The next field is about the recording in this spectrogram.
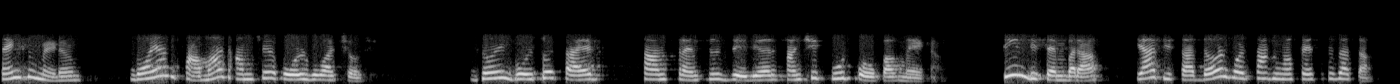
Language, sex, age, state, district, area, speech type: Goan Konkani, female, 45-60, Goa, Tiswadi, rural, conversation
